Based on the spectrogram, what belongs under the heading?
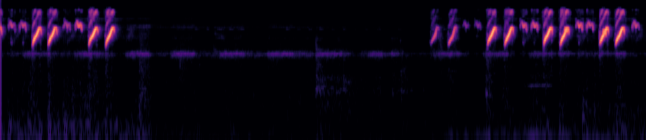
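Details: Afternoon song of a cinereous tit, said to prompt others of its kind to sing: two bouts of quick, high, piercing double notes repeated rapidly, with a quiet pause between them and a faint steady high hum.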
